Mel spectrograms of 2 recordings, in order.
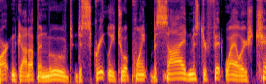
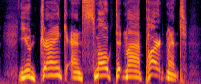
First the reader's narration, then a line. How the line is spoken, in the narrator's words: she bawled at Mr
